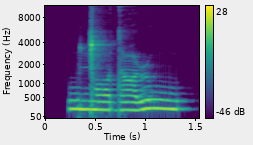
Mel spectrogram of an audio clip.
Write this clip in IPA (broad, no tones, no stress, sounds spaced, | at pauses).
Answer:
u ŋ͡ǀ ɔ d ɑ ɹ u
